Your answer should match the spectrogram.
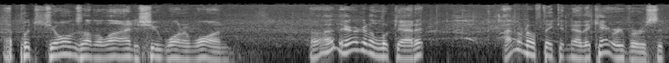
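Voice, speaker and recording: A man calling live radio basketball play-by-play in clipped, excitable running descriptions. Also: fairly high pitch, a little fast. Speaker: play-by-play announcer. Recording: courtside with loud crowd and gym noise. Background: crowd and arena ambience.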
